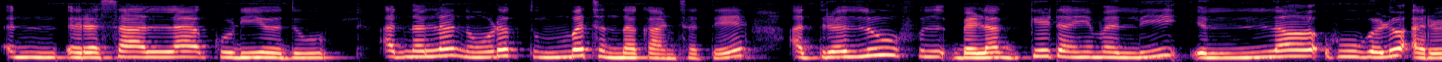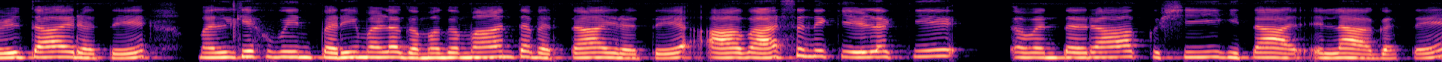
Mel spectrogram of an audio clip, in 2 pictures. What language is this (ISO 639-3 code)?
kan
